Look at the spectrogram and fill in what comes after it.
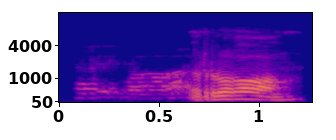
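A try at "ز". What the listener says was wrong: র নয়, দেখেন রর মতো দেখতে, উপরে একটা নোক্তা আছে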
